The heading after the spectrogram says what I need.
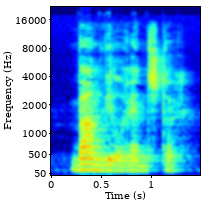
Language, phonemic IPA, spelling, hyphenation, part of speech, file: Dutch, /ˈbaːn.ʋilˌrɛn.stər/, baanwielrenster, baan‧wiel‧ren‧ster, noun, Nl-baanwielrenster.ogg
- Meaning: female track cyclist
